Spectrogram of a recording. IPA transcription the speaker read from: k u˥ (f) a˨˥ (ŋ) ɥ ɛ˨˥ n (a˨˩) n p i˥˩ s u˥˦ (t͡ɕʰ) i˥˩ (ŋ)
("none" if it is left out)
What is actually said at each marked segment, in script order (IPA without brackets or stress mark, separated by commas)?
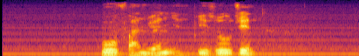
f, n, i˨˩, t͡ɕ, n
